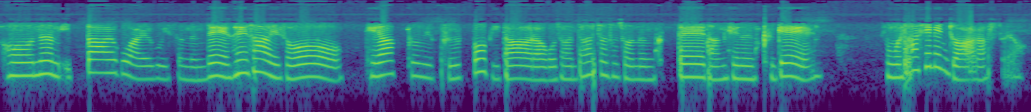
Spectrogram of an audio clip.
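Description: A young woman in her twenties, interviewed on the radio over the phone, recounting her experience in a soft, careful way through a voice changer. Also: sits high, normal speed, dry recording. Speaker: interviewee, former idol trainee. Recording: disguised voice over a phone line.

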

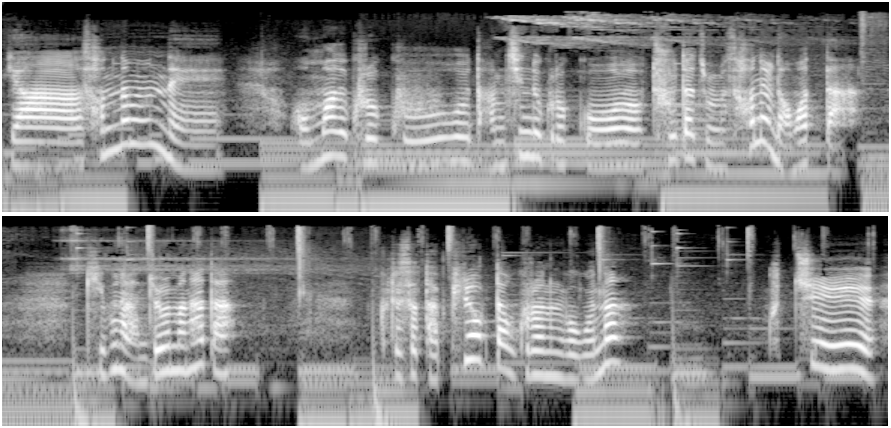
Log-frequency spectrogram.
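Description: A young woman radio DJ delivering a scripted, gentle and consoling monologue as if to an upset friend. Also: a little high, lively intonation, moderate pace, faint music behind.

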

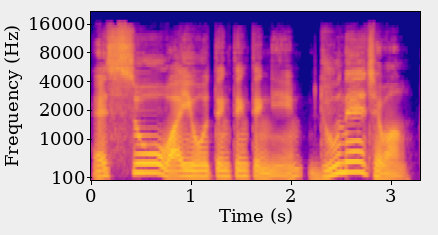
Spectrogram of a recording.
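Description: A man's voice: medium pitch, wildly swooping pitch, a little slow, no room sound, clean studio sound. A man hosting a radio quiz, joking playfully as he reads out listener messages. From Jeolla, South Korea. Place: radio studio. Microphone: studio microphone.

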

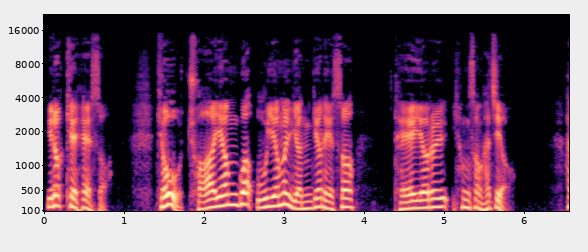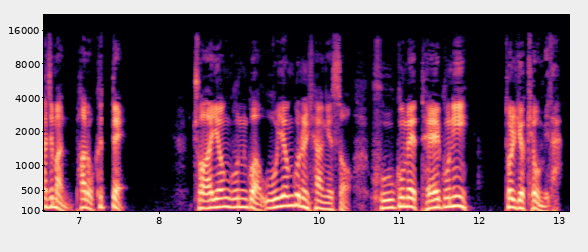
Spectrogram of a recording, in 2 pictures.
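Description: A man's voice: a little high, expressive, a little slow, no room sound, studio quality. A man hosting a history programme, delivering scripted narration. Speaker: host.

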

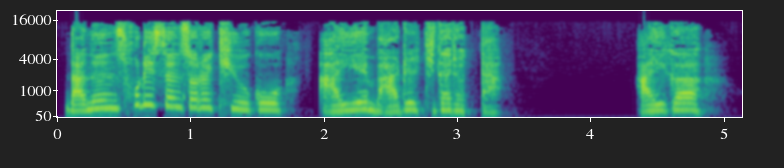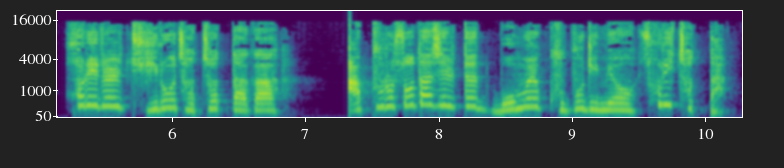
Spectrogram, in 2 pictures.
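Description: A woman narrating an audiobook in a calm, measured storytelling manner, close to the mic. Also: a little high, dry recording. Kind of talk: scripted narration.

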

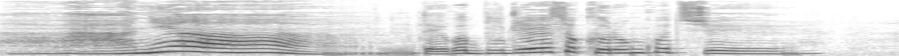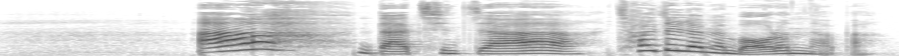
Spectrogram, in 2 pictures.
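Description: A woman's voice: mid-range voice, big pitch swings, slow, a bit bright, full character voice. An actress in her thirties playing a proud but apologetic pregnant wife in a radio drama, talking emotionally. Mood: remorseful. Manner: emotional, wheedling then teasing.

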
